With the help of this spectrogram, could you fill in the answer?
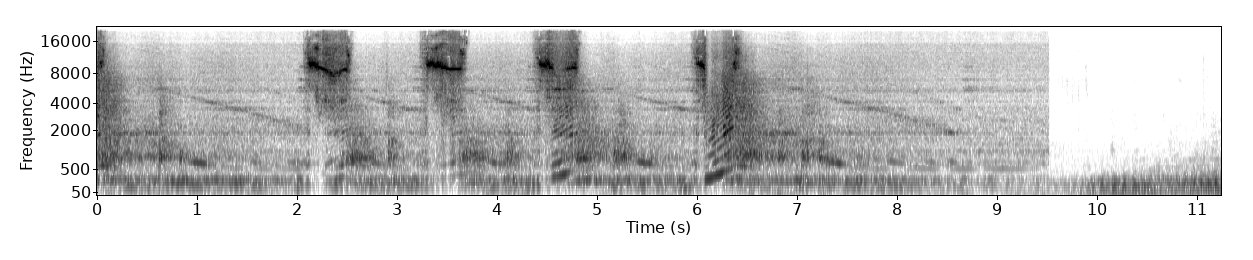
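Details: Repeated throttle blips of Whipple Stage 3 supercharged V8 Super Snake, with new Whipple carbon fiber intake and larger air filter boxes: clean whine climbing and falling with revs over strong V8 roar; normal, healthy supercharger.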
